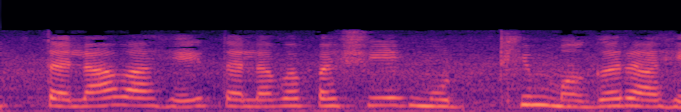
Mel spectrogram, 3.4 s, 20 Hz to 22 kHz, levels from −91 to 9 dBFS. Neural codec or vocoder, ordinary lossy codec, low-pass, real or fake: none; MP3, 32 kbps; 7.2 kHz; real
